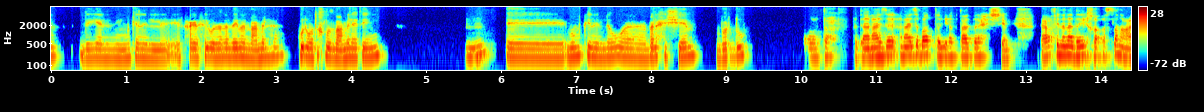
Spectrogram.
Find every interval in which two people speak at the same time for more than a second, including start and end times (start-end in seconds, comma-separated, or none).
none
